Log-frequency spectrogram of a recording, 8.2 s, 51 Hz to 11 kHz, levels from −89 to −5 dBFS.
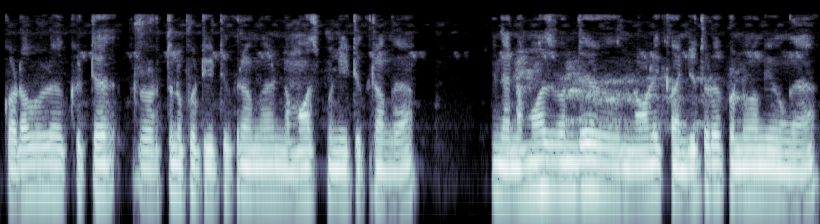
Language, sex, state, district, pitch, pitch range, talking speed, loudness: Tamil, male, Karnataka, Chamarajanagar, 100 Hz, 100-105 Hz, 80 wpm, -18 LUFS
